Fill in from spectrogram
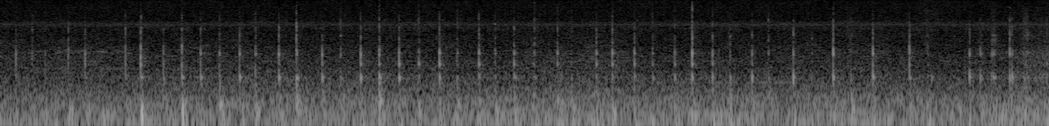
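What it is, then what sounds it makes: Silicone spiky massager tapped and scratched. Fingertips tap and scratch across the soft spikes of a bright green, hollow, cylindrical silicone massager about hand length, held in the other hand. A rapid, slightly uneven stream of short, dry clicks and patters comes through over a soft, low rumbling background. Each tap dies away almost instantly, with a bright edge on top.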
